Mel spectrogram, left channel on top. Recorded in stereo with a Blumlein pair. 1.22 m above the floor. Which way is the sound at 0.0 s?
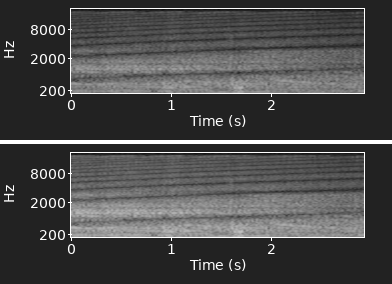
25° right.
